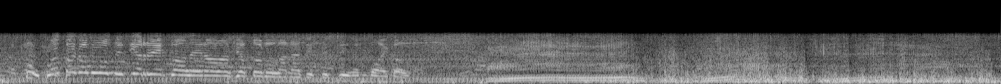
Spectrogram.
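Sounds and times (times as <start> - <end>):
car engine revving hard: 4.2 - 10.0.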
